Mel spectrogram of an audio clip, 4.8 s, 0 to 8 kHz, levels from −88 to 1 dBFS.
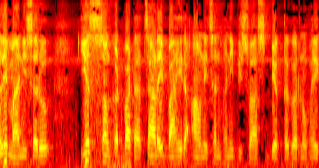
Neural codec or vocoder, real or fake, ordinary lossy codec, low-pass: none; real; none; none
